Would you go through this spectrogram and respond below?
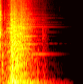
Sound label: bear trap fire; Rust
